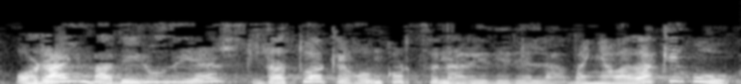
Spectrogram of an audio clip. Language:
Basque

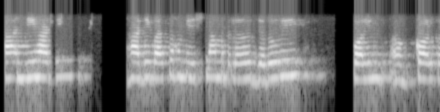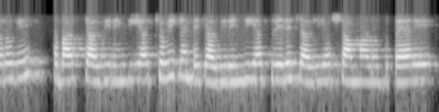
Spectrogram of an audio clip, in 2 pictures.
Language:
Punjabi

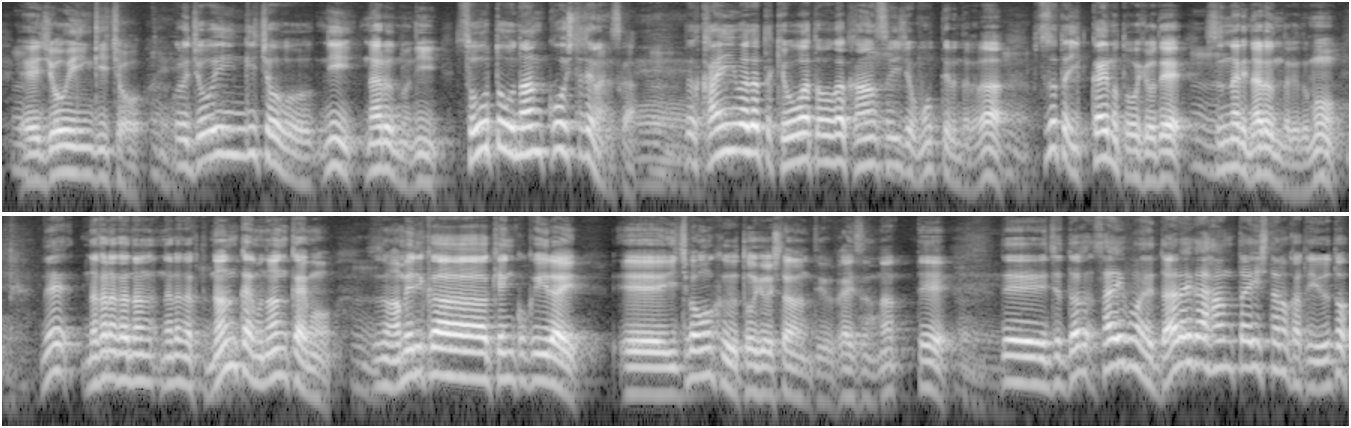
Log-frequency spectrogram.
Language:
Japanese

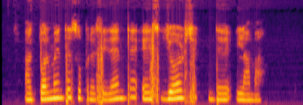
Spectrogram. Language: Spanish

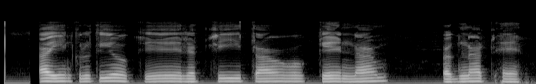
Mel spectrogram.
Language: Hindi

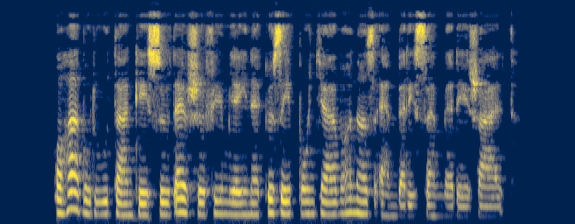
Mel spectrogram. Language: Hungarian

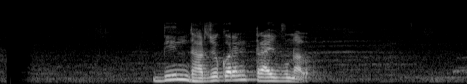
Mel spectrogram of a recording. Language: Bangla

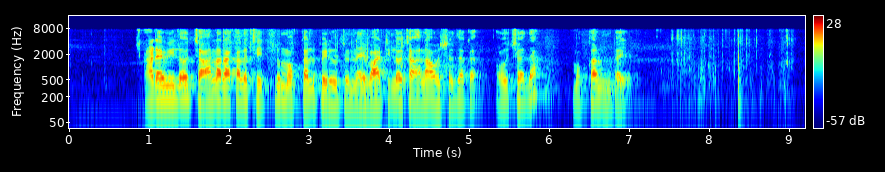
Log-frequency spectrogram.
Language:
Telugu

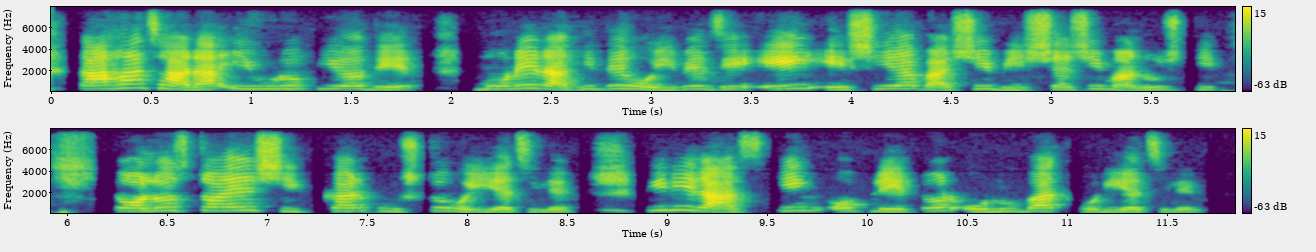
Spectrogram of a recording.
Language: Bangla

